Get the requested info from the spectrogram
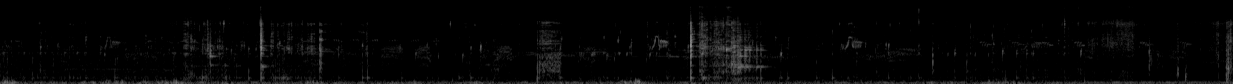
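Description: Steel ladle knocking and scraping against a clay pot and clay bowl as curry gravy is ladled out, a few sharp knocks among lighter clicks over a low rumble.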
